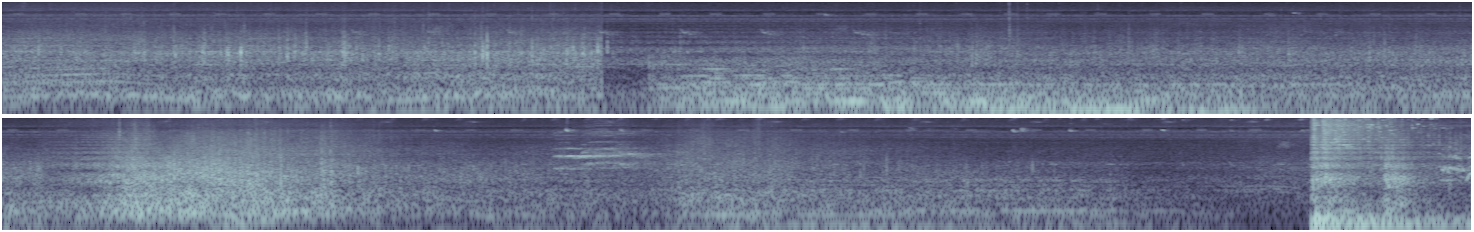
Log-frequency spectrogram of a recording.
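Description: Jeep engine running steadily as it drives along a dirt forest road, with a louder swell of noise about sixteen seconds in.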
